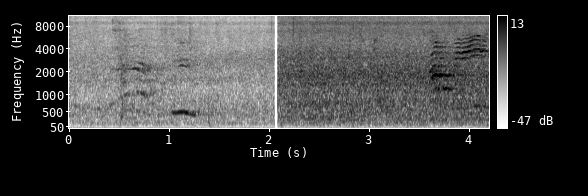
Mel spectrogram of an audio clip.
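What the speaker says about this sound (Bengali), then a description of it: "অঝোরে বৃষ্টি পড়েই যাচ্ছে, বৃষ্টিটা আরও বেড়ে গেল" Heavy rain pours down steadily at night, a dense continuous hiss that grows louder and fuller halfway through, with faint voices or bird chirps briefly audible beneath it.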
